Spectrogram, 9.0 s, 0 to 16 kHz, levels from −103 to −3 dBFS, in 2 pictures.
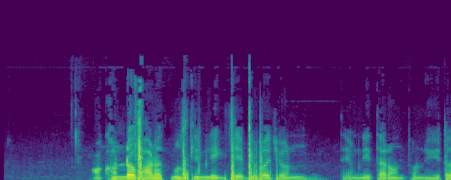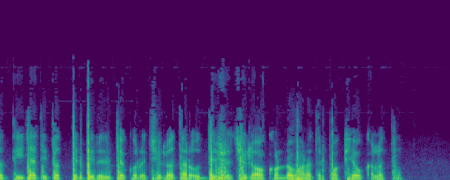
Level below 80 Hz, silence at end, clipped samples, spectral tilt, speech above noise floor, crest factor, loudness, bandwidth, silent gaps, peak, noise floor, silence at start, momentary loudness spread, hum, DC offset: -42 dBFS; 0.5 s; under 0.1%; -7.5 dB/octave; 45 dB; 22 dB; -22 LUFS; 9.6 kHz; none; 0 dBFS; -67 dBFS; 0.9 s; 13 LU; none; under 0.1%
